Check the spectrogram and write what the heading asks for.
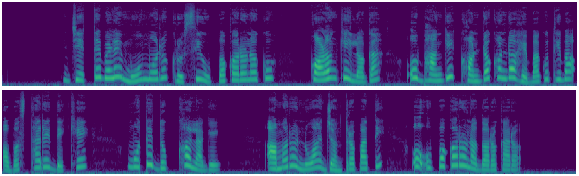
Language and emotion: Odia, sad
